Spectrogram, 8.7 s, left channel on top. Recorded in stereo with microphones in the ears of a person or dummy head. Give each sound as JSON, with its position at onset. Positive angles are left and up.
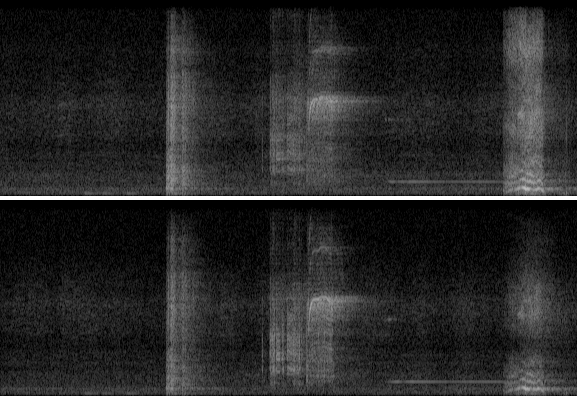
{"t": 1.3, "sound": "a pop", "side_deg": 20, "distance_m": 1.0}
{"t": 3.9, "sound": "a camera shutter", "side_deg": -30, "distance_m": 1.4}
{"t": 5.8, "sound": "a clink", "side_deg": -10, "distance_m": 9.5}
{"t": 7.5, "sound": "a zipper", "side_deg": 60, "distance_m": 0.6}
